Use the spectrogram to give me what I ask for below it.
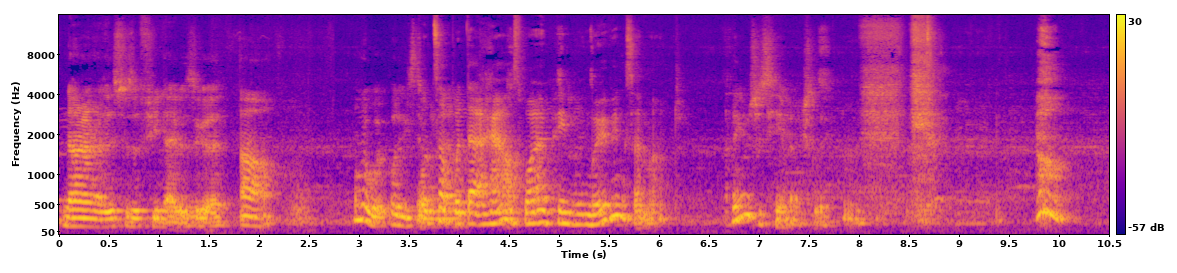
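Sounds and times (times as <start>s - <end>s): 
speech: 0.0s - 2.3s, 2.9s - 8.7s
person gasping: 9.8s - 10.2s.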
